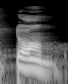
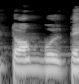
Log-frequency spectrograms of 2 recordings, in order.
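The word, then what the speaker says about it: tomb: इसे हम पढ़ेंगे टॉम, वो जो कब्र होते हैं टॉम बोलते हैं, तो इसको टॉम पढ़ेंगे, टॉम्ब नहीं पढ़ेंगे।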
